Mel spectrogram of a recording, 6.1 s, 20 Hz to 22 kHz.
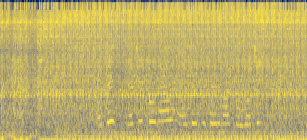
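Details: Caterpillar C13 diesel idling with the valve cover off during an injector-by-injector cut-out test; engine smoking. Uneven, lumpy beat about two a second with a stumbling pulse, consistent with a misfiring cylinder. Cause suspected, not confirmed.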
